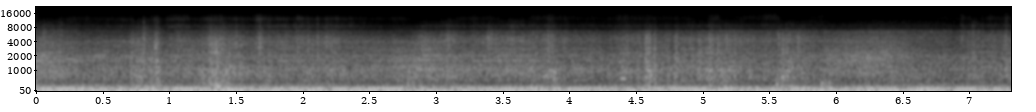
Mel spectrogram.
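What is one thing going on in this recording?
A riding mower engine hums steadily and slowly fades as it drives away.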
